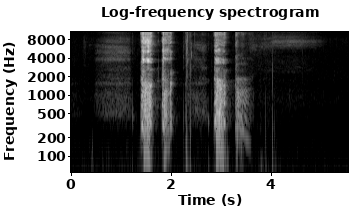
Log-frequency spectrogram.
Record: three_cough_length: 5.5 s
three_cough_amplitude: 17882
three_cough_signal_mean_std_ratio: 0.26
survey_phase: alpha (2021-03-01 to 2021-08-12)
age: 45-64
gender: Female
wearing_mask: 'No'
symptom_none: true
smoker_status: Never smoked
respiratory_condition_asthma: false
respiratory_condition_other: false
recruitment_source: REACT
submission_delay: 1 day
covid_test_result: Negative
covid_test_method: RT-qPCR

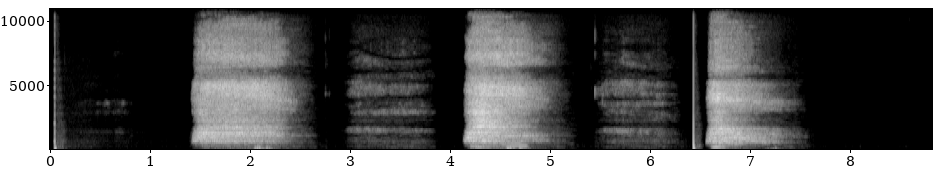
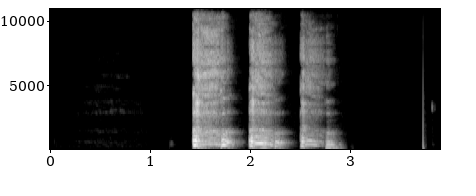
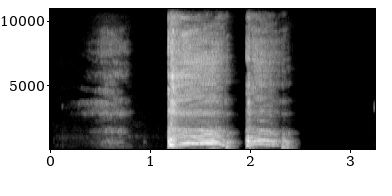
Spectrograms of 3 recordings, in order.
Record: exhalation_length: 8.8 s
exhalation_amplitude: 28779
exhalation_signal_mean_std_ratio: 0.39
three_cough_length: 3.9 s
three_cough_amplitude: 32767
three_cough_signal_mean_std_ratio: 0.32
cough_length: 3.3 s
cough_amplitude: 32768
cough_signal_mean_std_ratio: 0.4
survey_phase: beta (2021-08-13 to 2022-03-07)
age: 45-64
gender: Female
wearing_mask: 'No'
symptom_none: true
smoker_status: Ex-smoker
respiratory_condition_asthma: false
respiratory_condition_other: false
recruitment_source: REACT
submission_delay: 0 days
covid_test_result: Negative
covid_test_method: RT-qPCR
influenza_a_test_result: Negative
influenza_b_test_result: Negative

